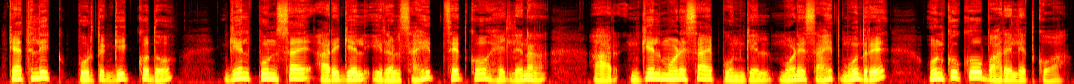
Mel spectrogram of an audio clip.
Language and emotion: Santali, neutral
